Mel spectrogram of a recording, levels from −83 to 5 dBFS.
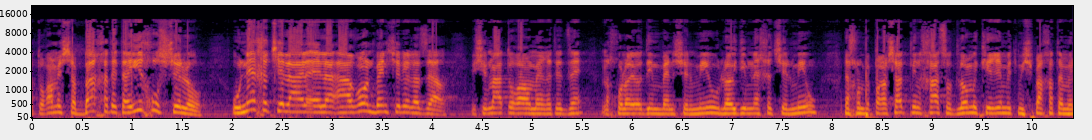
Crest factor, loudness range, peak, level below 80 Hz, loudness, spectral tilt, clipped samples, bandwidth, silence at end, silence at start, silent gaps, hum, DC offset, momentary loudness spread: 14 dB; 3 LU; -4 dBFS; -44 dBFS; -18 LUFS; -4 dB/octave; under 0.1%; 13.5 kHz; 0 s; 0 s; none; none; under 0.1%; 6 LU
